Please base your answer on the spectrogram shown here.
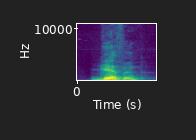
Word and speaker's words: Giffen: that not only this Griffin Records, that's David Griffin, who is also Jewish, and you talking about some negative songs about black people. Giffen, my fault. I pronounced his name wrong.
